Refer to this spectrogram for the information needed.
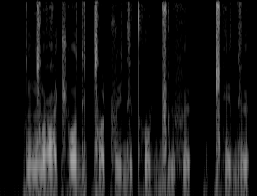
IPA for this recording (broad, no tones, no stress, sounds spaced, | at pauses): ŋ͡ǀ o ʕ ə t͡ʃʼ ɔ d ʉ ǀ ɔ ʈ͡ʂ y d e t̪ʰ o ɡ͡ǁ ʉ f ʏ | ǁʰ e d ʏ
